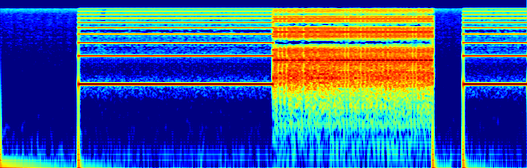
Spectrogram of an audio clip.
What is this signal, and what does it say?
ZX Spectrum tape loading.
